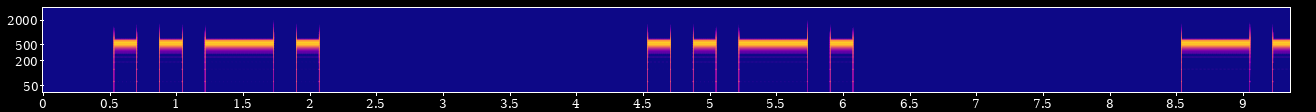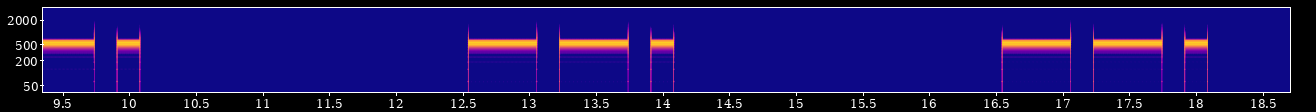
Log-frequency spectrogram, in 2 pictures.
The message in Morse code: F F G G G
